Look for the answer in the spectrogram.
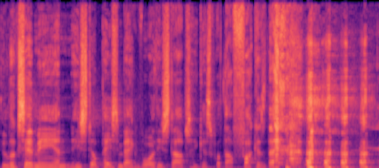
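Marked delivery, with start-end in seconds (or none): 2.7-4.7 mock-incredulous, higher and slow through a laugh; laughing disbelief. Manager scoffing at the retreat idea, slow laughing disbelief. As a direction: scoff at it like it's the silliest idea yet.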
